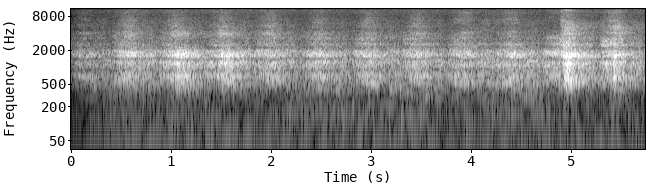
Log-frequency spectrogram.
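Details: Puck, a 10-year-old Kurzhaar (German Shorthaired Pointer) dog in a severe respiratory crisis, with severe dyspnea and polypnea; rapid, harsh, noisy breaths with inspiratory stridor from bilateral arytenoid (laryngeal) paralysis confirmed on endoscopy.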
